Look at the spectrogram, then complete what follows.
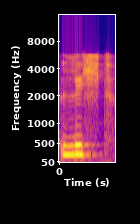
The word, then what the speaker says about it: Licht: So it's not H, not the strong H or so, it's Licht. It's very soft, Licht.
